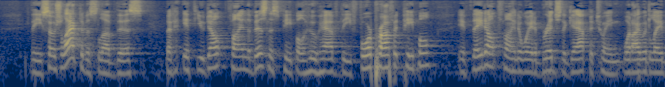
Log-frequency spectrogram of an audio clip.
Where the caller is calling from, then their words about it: Denver, Colorado, United States; I'm in from Denver, Colorado.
